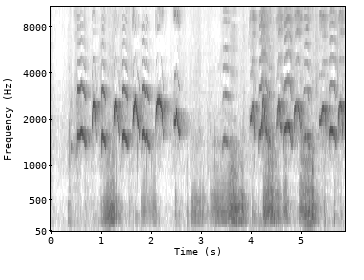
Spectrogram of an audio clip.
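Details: A playful Jack Russell Terrier puppy with toys, loud and insistent: rapid high whines and yips tumble over one another, almost continuous, layered over a lower rough grumbling, in a small indoor space.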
